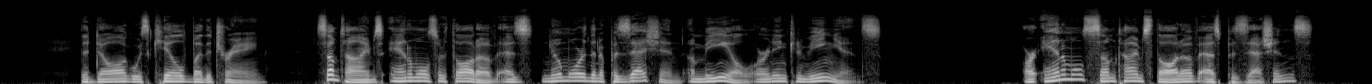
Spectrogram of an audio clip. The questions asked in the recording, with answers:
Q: Are animals sometimes thought of as possessions?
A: Yes, animals are sometimes thought of as possessions.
